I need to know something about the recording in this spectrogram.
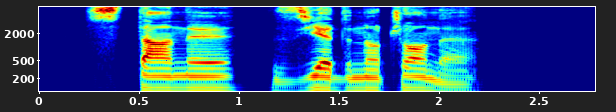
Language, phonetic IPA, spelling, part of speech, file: Polish, [ˈstãnɨ ˌzʲjɛdnɔˈt͡ʃɔ̃nɛ], Stany Zjednoczone, proper noun, Pl-Stany Zjednoczone.ogg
